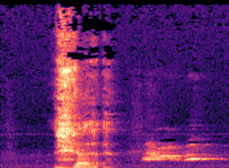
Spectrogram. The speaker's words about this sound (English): I'm trying to figure out why these dogs is arguing.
